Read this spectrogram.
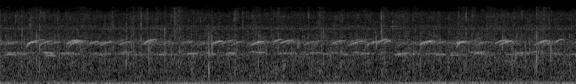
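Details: Coqui frogs on the Big Island of Hawaii sing in a rain shower, trading quick two-part chirps that climb into a whistled upstroke, densely repeated, while raindrops fall steadily in the background.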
